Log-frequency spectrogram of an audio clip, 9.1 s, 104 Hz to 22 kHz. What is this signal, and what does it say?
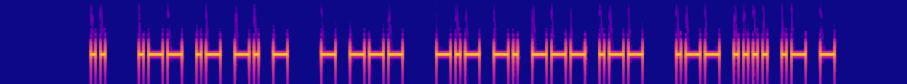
Morse code, heard as a keyed tone, about 25 wpm, 700 Hz. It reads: I WANT TO KNOW WHAT
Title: Sets of 5 Words Encore2 25wpm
